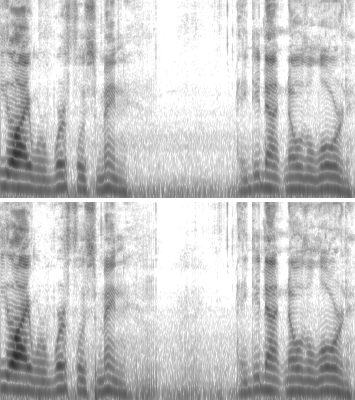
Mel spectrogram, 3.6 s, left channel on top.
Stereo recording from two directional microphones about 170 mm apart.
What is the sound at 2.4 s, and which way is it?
Speech, 40° right (ahead or behind).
